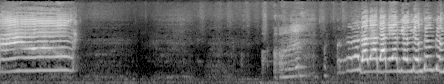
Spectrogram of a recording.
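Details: Pet cat vocalizing while being scratched, giving a steady meow, then after a pause a short rising cry and a longer wavering, quavering yowl with rapid pitch wobbles.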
